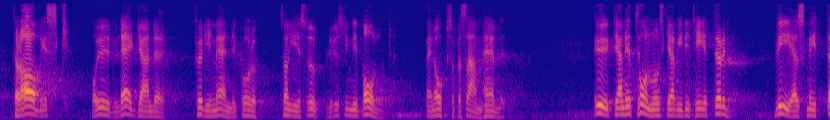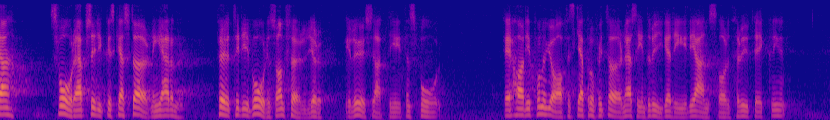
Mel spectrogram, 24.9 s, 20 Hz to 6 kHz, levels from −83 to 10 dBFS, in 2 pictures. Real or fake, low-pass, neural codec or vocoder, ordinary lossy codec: fake; 5.4 kHz; codec, 16 kHz, 0.8 kbps, ZipCodec; none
